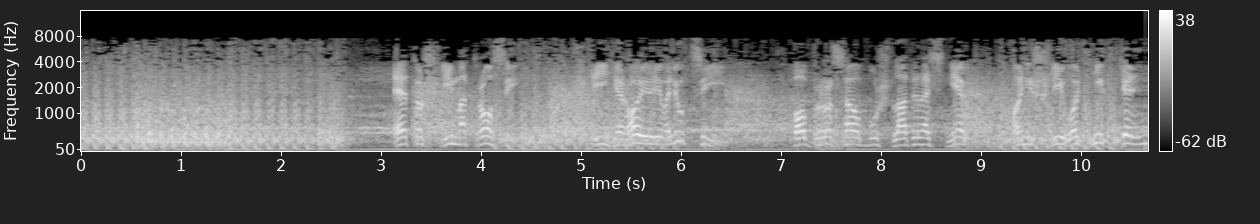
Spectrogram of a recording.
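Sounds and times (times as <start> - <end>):
machine guns firing in battle: 0.0 - 2.7, 4.0 - 6.0, 8.8 - 10.6
speech: 3.2 - 6.6, 7.2 - 10.6.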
